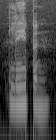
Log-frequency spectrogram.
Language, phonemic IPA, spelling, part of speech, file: German, /ˈleːbən/, leben, verb, De-leben.ogg
- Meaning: 1. to live, to be alive 2. to dwell, to reside 3. to live, to exist, to occupy a place 4. to live off, subsist (on), to survive (off)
